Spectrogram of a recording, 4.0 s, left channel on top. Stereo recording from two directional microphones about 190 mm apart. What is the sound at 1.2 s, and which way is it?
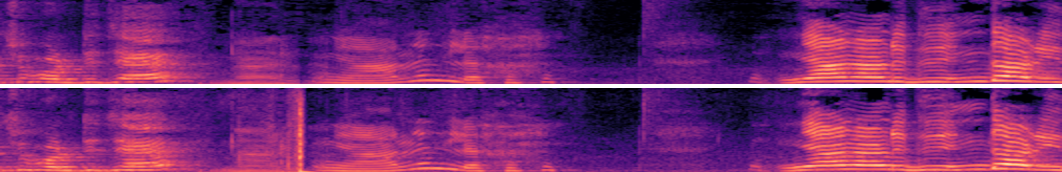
A woman's voice, centre (ahead or behind).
